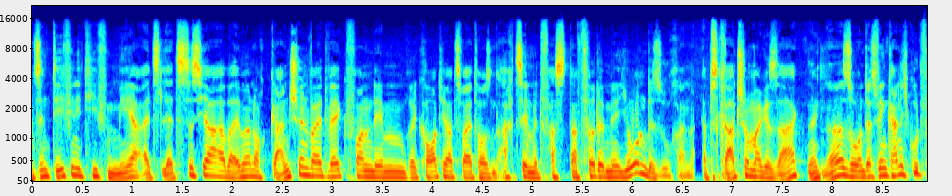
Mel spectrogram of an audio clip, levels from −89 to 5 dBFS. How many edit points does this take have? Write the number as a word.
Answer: two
